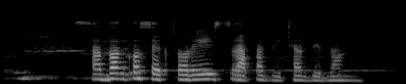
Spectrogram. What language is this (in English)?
Georgian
